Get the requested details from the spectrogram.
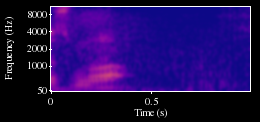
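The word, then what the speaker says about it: Smough: Ma è Smo, Smef o Smog? Smo. Sarebbe tipo Smo. In realtà, S-M-O. La pronuncia.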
